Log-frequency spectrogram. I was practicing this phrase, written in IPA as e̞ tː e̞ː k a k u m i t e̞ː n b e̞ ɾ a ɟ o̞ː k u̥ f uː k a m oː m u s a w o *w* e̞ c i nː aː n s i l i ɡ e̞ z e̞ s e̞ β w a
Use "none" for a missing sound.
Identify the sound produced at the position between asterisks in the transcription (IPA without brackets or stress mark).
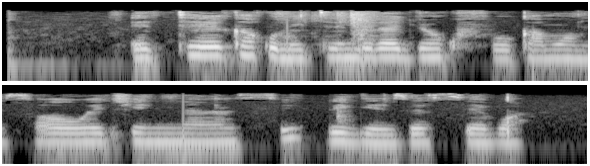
w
